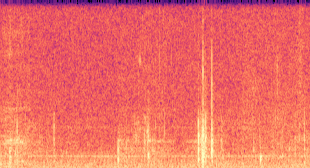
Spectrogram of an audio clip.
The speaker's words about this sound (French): Une autre petite gorgée de café parce qu'il est tellement délicieux.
